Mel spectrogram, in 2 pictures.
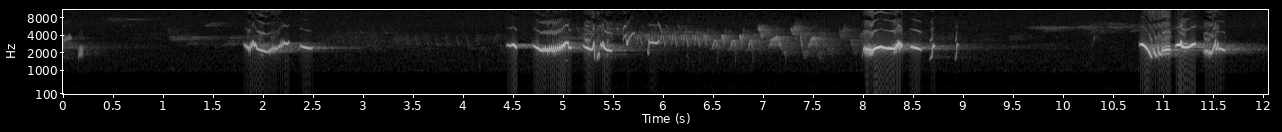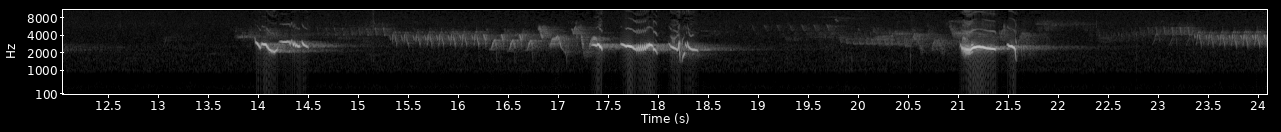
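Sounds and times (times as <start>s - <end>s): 
common blackbird Turdus merula singing: 1.1s - 3.5s, 4.4s - 9.0s, 9.6s - 11.9s, 13.8s - 22.2s, 23.0s - 24.0s.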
